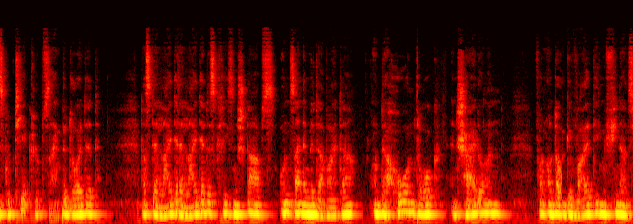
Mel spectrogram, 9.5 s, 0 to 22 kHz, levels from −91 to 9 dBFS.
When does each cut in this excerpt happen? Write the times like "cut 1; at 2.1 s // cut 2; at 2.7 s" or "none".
cut 1; at 0.9 s // cut 2; at 2.7 s // cut 3; at 5.4 s // cut 4; at 6.3 s // cut 5; at 6.7 s // cut 6; at 8.4 s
